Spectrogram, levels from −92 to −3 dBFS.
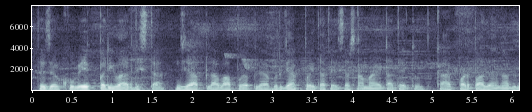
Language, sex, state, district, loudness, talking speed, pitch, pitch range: Konkani, male, Goa, North and South Goa, -19 LUFS, 185 wpm, 120 Hz, 120-130 Hz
